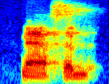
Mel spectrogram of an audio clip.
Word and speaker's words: Nassib: came out in the National Football League for Nassib. How does he pronounce it?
